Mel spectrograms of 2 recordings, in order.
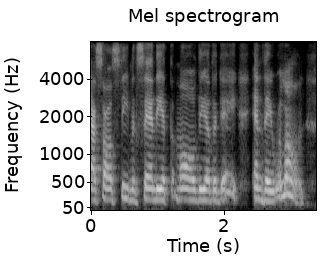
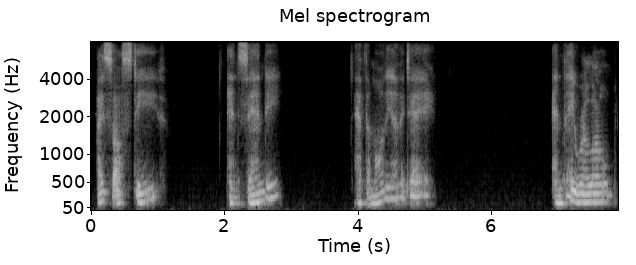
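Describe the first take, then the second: First: It is said in a light, casual tone. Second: It is said in a loaded, suggestive tone. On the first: Nothing unusual happened. "Even the tone" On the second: Something may be going on between them. "Same words, but different tone that sends a different message"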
